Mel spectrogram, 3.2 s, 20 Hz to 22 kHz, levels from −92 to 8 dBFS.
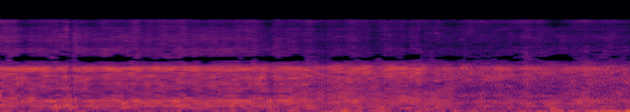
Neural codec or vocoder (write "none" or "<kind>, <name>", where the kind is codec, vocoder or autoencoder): vocoder, Vocos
